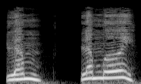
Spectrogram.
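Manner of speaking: calling out loud and high across the river; urgent call. A narrator's reading. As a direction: shout his name urgently from afar. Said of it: "nghe thấy tiếng gọi gấp gáp". (gọi gấp gáp, to và cao)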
